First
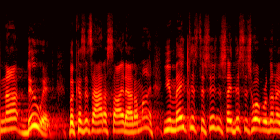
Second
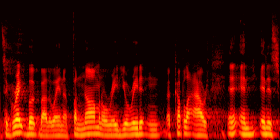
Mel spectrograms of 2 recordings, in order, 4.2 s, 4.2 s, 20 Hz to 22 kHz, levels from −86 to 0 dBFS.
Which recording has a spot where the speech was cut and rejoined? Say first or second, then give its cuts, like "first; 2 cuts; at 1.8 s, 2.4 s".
first; 1 cut; at 2.4 s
